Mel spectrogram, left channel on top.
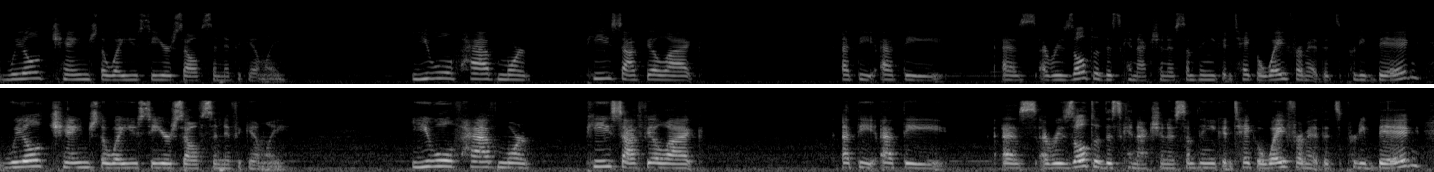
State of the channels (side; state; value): left; quieter; 13.0 dB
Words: will change the way you see yourself significantly. You will have more peace, I feel like, as a result of this connection. Is something you can take away from it that's pretty big,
